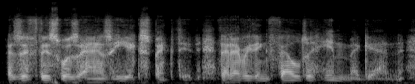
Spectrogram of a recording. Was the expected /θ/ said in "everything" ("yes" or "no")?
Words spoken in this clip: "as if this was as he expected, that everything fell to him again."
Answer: yes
